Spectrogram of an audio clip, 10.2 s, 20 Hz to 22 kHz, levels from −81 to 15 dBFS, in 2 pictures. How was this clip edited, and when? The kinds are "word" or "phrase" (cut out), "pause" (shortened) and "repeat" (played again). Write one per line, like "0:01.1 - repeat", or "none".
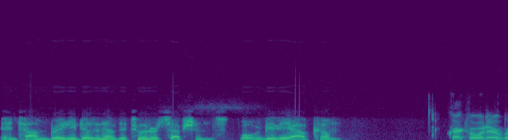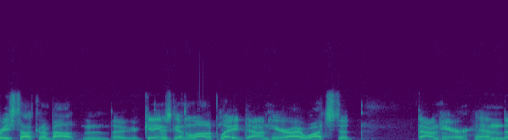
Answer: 0:04.4 - pause

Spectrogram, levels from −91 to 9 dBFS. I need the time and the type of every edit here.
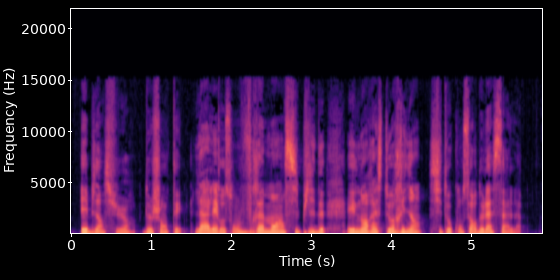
0:01.5 - pause
0:01.8 - word

